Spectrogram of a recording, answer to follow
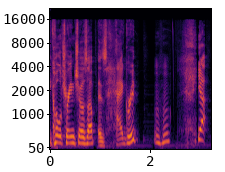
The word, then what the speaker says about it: Hagrid: as Hagrid mhm yeah I I like that you say it right but your spelling in your notes my my phone kept auto correcting to hagger no it's not even like mik hagger oh hagard like he's like hagard I gave up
